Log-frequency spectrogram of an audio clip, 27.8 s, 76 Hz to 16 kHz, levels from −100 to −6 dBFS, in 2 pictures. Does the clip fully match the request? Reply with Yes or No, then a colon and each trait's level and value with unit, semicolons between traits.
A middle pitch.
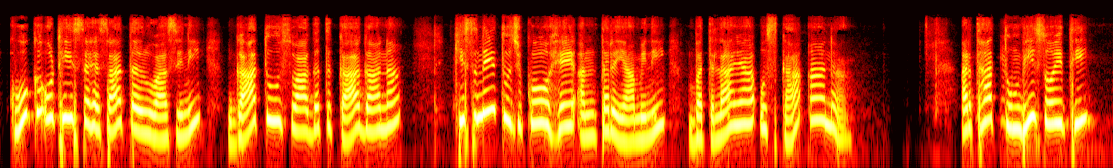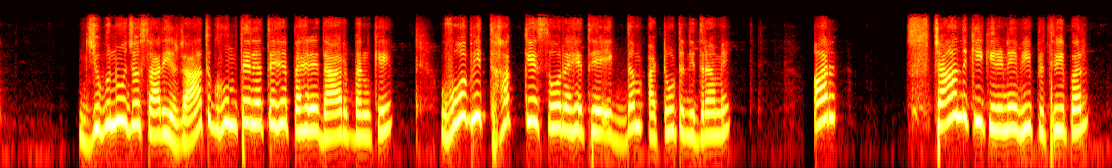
No: very high, 270 Hz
